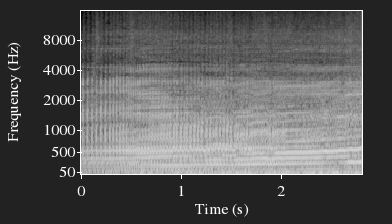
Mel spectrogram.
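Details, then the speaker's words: Sherco 50 SM supermoto with 77cc Metrakit two-stroke, riding: burbles and blubbers at low throttle, then rises cleanly as it clears; loading up rich because the pilot jet is too big, to be replaced with a smaller one. "yeah i'm gonna drop down the pilot it's just so big it just it's loading up like crazy"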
